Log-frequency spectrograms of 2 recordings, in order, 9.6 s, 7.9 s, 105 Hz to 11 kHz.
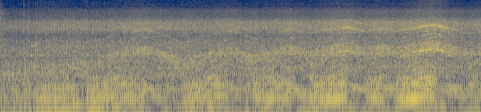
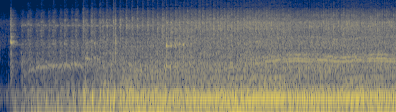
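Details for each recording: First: Invacar three-wheeler on axle stands after 14 years in a field, with belt-drive variable pulleys and a replaced exhaust, running on bottle fuel: revs rise and fall smoothly and evenly as oil and muck burn off the exhaust; running much better. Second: Invacar three-wheeler revived after 14 years in a field, on axle stands: it catches and settles into a lumpy chuffing tickover at three or four beats a second. A small exhaust blow makes it sound like one cylinder.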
